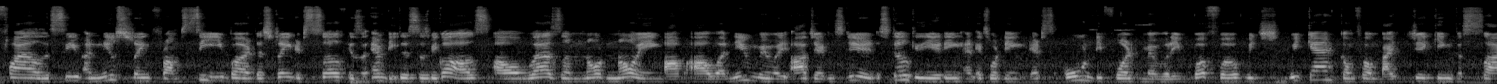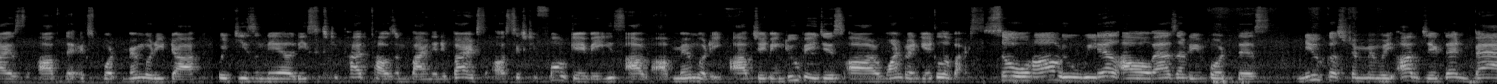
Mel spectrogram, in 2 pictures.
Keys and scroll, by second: 11.3 Up, 12.7 Up, 13.7 Return.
